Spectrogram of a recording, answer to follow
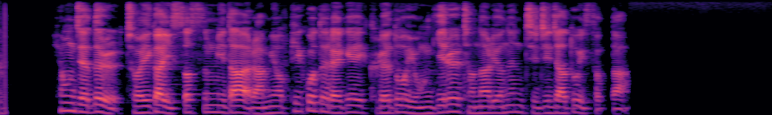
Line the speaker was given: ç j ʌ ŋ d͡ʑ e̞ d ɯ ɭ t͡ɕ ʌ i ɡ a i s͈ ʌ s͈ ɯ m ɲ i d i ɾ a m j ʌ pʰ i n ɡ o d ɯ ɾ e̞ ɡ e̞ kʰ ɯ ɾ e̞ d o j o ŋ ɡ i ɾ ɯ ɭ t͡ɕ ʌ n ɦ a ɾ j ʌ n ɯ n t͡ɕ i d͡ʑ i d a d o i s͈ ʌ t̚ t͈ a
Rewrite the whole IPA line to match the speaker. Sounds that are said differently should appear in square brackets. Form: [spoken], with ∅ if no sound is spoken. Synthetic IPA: ç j ʌ ŋ d͡ʑ e̞ d ɯ ɭ t͡ɕ ʌ i ɡ a i s͈ ʌ s͈ ɯ m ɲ i d [a] ɾ a m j ʌ pʰ i [∅] ɡ o d ɯ ɾ e̞ ɡ e̞ [k] ɯ ɾ e̞ d o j o ŋ ɡ i ɾ ɯ ɭ t͡ɕ ʌ n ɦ a ɾ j ʌ n ɯ n t͡ɕ i d͡ʑ i [d͡ʑ] a d o i s͈ ʌ t̚ t͈ a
